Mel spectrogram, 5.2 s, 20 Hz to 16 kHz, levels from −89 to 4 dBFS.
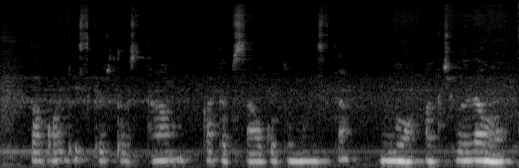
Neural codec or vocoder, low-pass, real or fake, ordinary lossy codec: none; 14.4 kHz; real; MP3, 96 kbps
